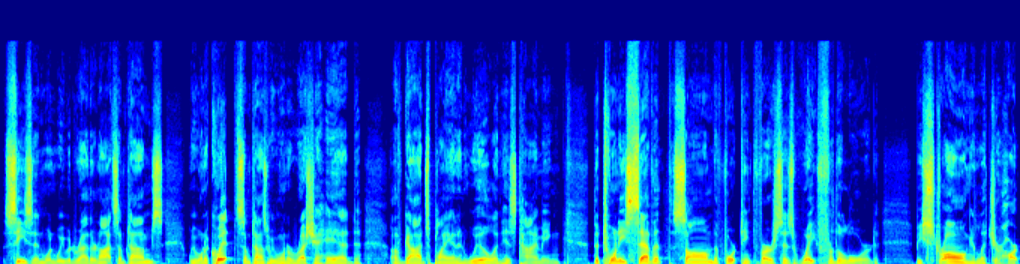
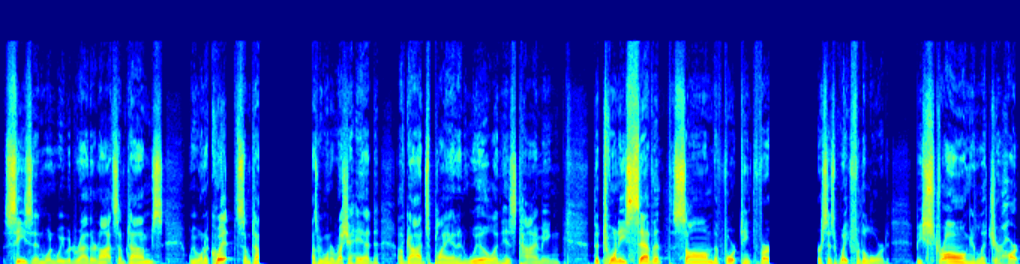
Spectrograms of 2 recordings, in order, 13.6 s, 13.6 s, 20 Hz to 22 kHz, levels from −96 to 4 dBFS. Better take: first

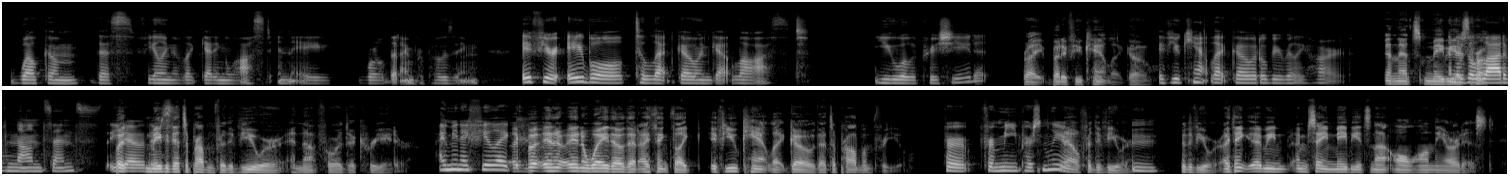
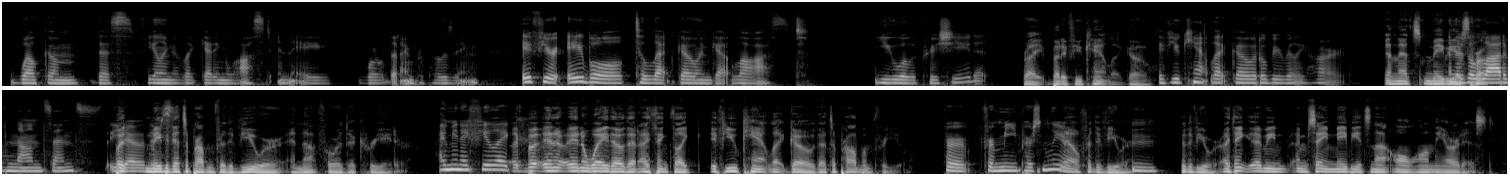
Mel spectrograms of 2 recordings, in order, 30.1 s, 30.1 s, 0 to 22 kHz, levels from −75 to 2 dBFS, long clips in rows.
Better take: second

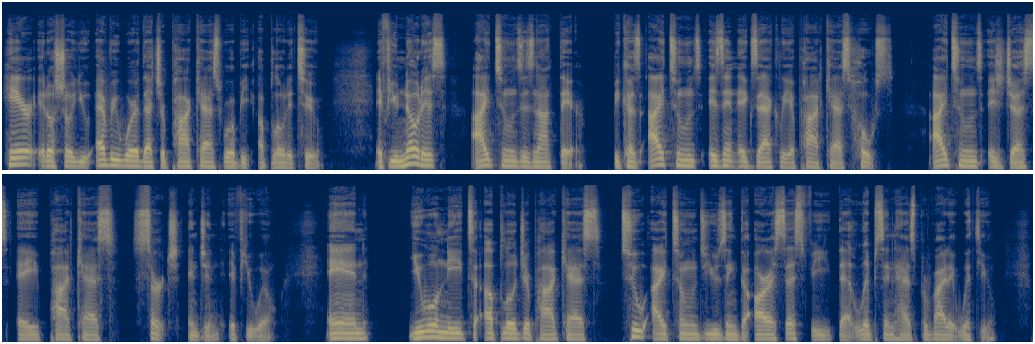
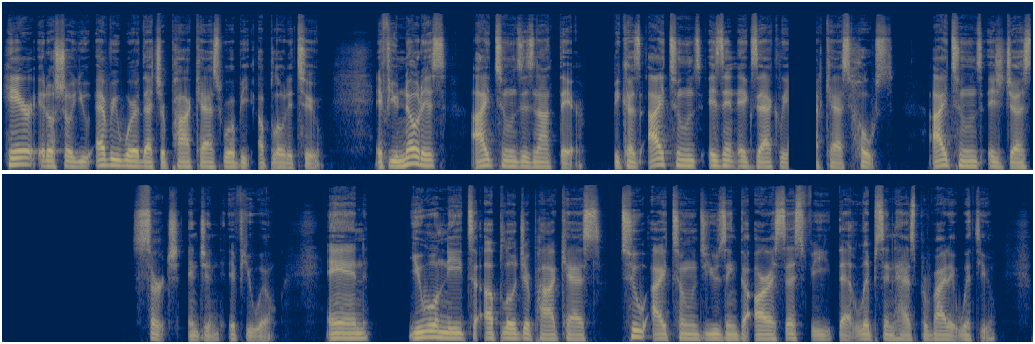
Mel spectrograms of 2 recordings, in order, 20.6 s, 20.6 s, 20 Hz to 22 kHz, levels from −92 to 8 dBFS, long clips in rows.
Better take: first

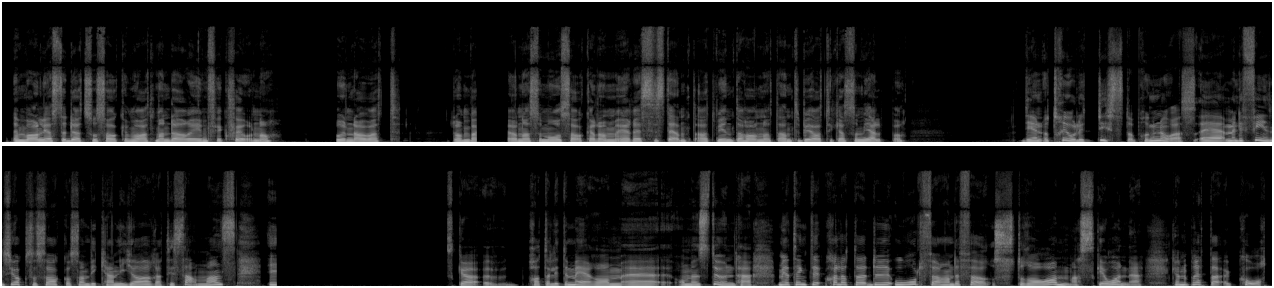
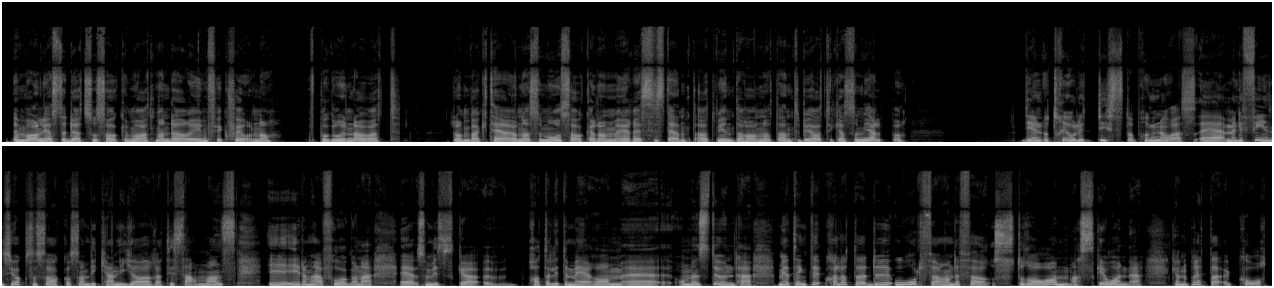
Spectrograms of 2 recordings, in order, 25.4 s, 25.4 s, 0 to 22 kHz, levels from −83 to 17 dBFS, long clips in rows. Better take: second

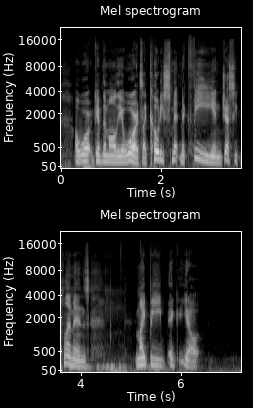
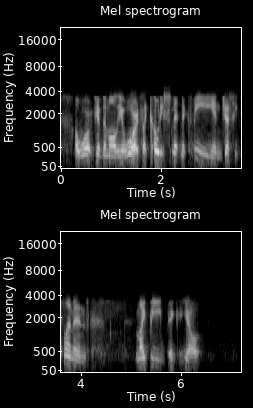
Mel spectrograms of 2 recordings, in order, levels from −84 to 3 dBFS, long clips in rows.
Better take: first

